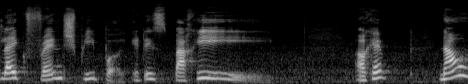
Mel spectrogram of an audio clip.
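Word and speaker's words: Paris: That is पेरिस टू not pronounce it पारी। पारी okay no that's not cool. Pronounce it like French people. It इज़ पाखी।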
